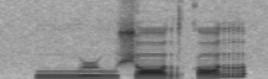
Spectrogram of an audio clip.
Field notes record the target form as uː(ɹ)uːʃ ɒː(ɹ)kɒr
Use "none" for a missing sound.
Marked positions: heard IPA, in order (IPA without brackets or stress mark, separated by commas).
ɹ, r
